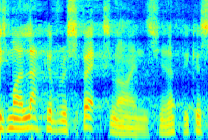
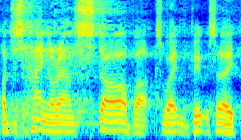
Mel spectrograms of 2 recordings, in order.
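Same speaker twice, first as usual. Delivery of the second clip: usual speaking voice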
